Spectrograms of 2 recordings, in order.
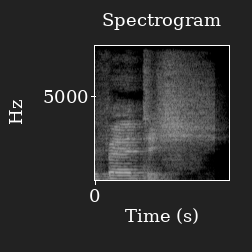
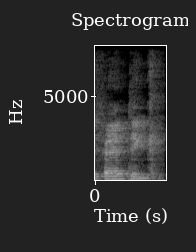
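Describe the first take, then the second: First: The word ends with a soft sh-like sound. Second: The word ends with a hard g sound. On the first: The speaker calls it right. "you say fetish. So the G becomes S H" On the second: The speaker calls it wrong. "You don't say fetish"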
